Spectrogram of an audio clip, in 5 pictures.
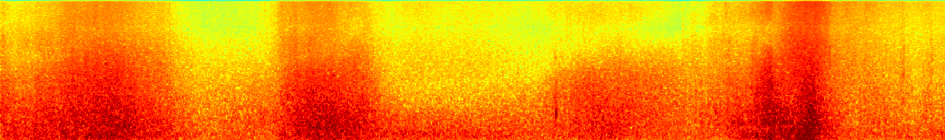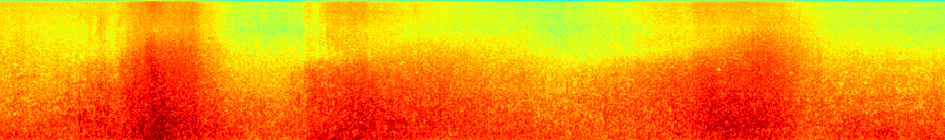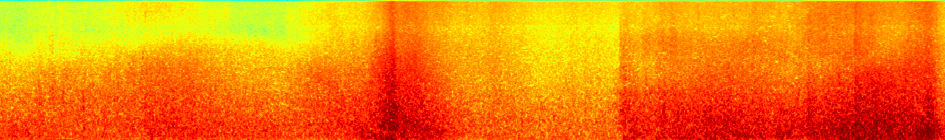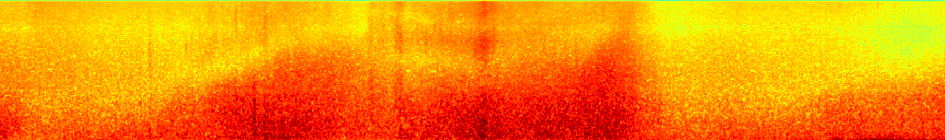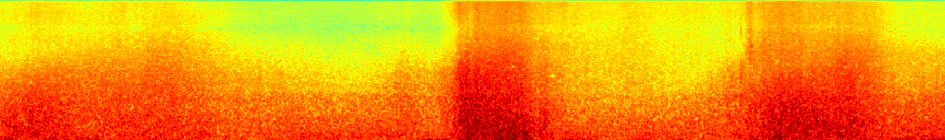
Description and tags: Recording of the ocean waves.
ambience, beach, crash, ocean, sea, seaside, shore, surf, water, waves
